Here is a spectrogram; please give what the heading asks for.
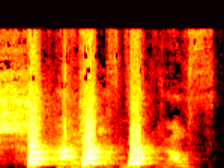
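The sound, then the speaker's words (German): A pet dog barks indoors, three loud, sharp barks spaced at a fairly even rhythm, followed by a softer, shorter yelp with a wavering pitch. “Das ist mein Hund.”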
